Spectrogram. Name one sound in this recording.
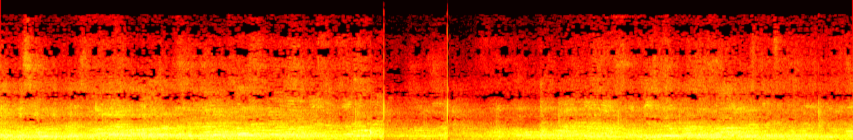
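Several men talk casually nearby.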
